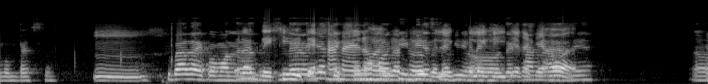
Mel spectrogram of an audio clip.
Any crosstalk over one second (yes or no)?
yes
